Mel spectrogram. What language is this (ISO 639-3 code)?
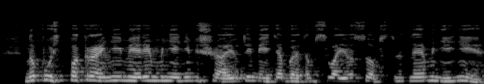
rus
